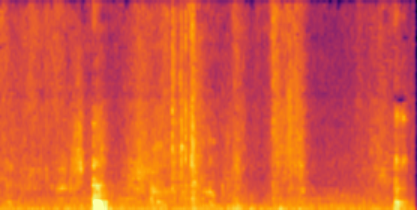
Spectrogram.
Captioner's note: babbles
